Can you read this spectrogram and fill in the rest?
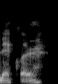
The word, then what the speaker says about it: Michler: And then I'm pretty active on Instagram, and Twitter, and that's at Ryan Mickler. My last name is spelled M-I-C-H-L-E-R. So it's at Ryan Mickler.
